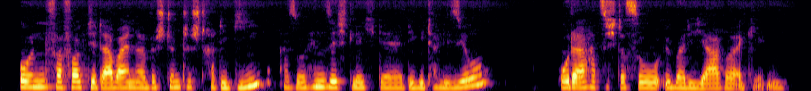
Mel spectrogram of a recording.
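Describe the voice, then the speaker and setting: This woman's voice sits at a medium pitch with a dark, mellow tone and is somewhat breathy. Her intonation is fairly even. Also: moderate pace. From Karlsruhe, Germany. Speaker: media student. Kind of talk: interview.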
